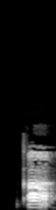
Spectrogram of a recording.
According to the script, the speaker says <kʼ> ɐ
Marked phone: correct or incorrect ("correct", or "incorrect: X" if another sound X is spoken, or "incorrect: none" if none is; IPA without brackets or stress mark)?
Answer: correct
